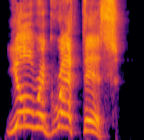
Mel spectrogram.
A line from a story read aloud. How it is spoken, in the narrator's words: he shouted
